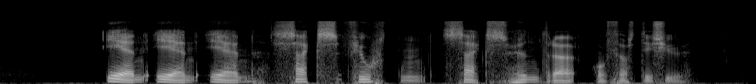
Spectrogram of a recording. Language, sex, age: Norwegian, male, 48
